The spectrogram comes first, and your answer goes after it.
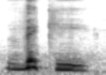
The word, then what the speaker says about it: Vici: transistors by the way i'm vici pronounced vicky my creator was vivisecto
